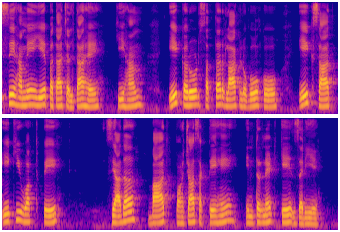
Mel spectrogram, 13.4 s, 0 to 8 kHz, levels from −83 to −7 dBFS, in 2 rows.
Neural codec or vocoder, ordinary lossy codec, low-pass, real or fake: none; none; none; real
